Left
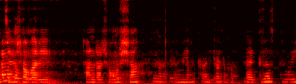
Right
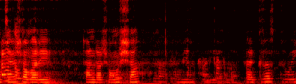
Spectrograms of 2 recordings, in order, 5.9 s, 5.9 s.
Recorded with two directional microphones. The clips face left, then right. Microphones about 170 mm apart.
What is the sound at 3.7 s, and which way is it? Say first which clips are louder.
Speech: left 4 dB; 65° left (ahead or behind).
